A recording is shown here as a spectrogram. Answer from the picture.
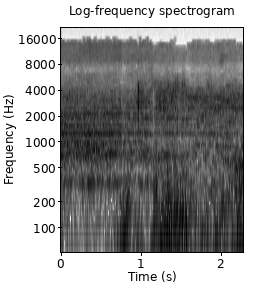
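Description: Wind buffeting the camera microphone: an irregular low rumble that gets stronger about a second in.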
